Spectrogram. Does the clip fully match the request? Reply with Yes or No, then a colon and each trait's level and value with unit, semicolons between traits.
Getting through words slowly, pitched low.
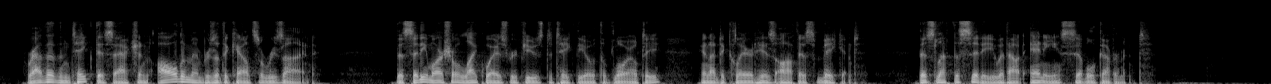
No: average, 175 wpm; very low, 75 Hz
